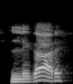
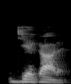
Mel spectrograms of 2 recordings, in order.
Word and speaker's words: llegar: Another good example would be that the double L in Spanish sounds like a Y in English. This word is not pronounced legar, it's pronounced llegar.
